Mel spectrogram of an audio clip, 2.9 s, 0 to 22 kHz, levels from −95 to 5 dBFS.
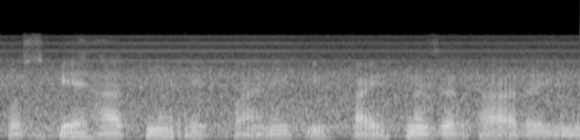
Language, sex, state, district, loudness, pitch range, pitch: Hindi, male, Chandigarh, Chandigarh, -19 LUFS, 95-105 Hz, 105 Hz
